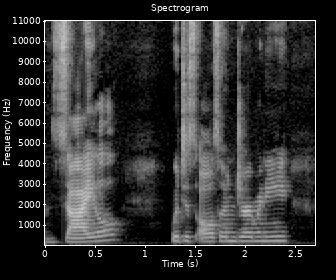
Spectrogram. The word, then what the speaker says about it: Zeil: It's close to the main shopping area called Zeil, which is also in Germany. I'm pronouncing it in English, but in German it would be Zeil.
